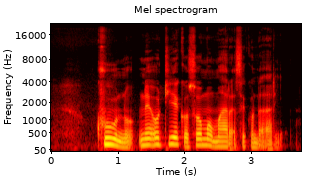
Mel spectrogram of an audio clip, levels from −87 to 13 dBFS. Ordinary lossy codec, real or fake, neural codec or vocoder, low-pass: none; real; none; none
